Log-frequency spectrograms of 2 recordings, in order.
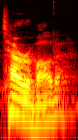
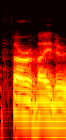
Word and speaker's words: Theravada: work came from Martin in in Pali I pronounced it tera vaada ther evader is perfectly acceptable as well and it is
